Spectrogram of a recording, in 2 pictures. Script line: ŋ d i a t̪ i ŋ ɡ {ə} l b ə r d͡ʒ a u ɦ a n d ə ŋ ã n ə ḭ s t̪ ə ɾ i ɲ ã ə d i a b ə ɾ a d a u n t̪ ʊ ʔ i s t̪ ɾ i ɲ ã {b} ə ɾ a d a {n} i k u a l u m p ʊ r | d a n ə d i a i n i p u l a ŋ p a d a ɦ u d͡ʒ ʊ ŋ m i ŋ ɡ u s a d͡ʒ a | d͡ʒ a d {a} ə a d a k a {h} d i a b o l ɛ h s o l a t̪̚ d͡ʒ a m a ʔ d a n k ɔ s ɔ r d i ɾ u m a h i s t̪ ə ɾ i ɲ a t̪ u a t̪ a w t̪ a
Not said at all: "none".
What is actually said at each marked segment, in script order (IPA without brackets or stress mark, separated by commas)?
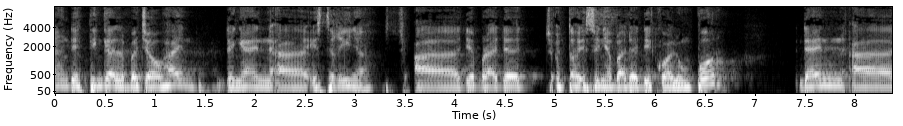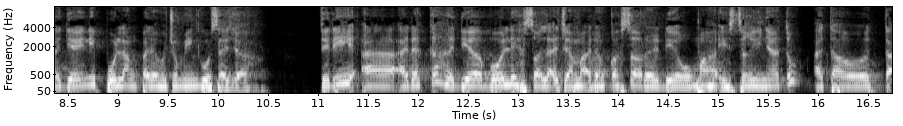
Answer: a, b, d, i, h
